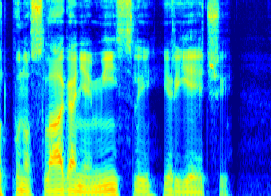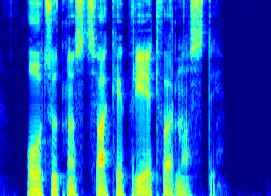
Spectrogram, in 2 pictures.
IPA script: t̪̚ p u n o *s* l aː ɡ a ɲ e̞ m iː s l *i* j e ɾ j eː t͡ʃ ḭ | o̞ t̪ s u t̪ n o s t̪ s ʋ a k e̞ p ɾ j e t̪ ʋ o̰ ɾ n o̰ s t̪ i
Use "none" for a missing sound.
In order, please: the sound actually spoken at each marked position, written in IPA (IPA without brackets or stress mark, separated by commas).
s, i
